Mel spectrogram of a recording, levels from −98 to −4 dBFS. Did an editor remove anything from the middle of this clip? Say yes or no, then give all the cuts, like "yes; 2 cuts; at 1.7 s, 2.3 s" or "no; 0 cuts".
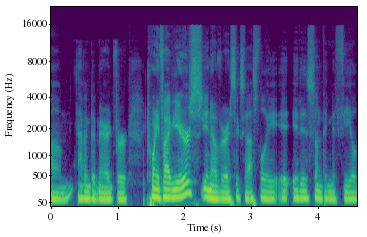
no; 0 cuts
